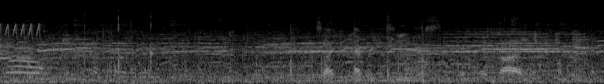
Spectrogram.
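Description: Background chatter of spectators around a track-meet jump pit, with a thin steady high tone held through most of it.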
